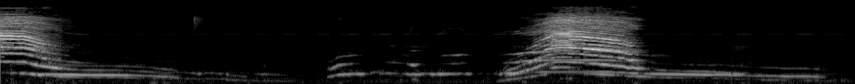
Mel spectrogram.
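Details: Domestic cats quarrelling, an orange cat among them, their voices scary: a loud, harsh screech that falls into a moan, then softer wavering moans, then a second intense screech sliding down into a long drawn wail.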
